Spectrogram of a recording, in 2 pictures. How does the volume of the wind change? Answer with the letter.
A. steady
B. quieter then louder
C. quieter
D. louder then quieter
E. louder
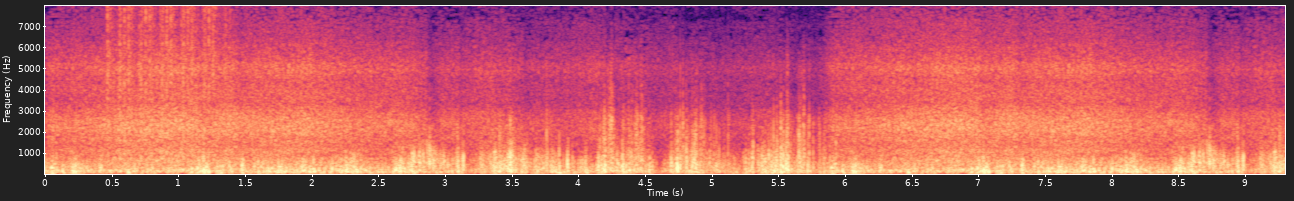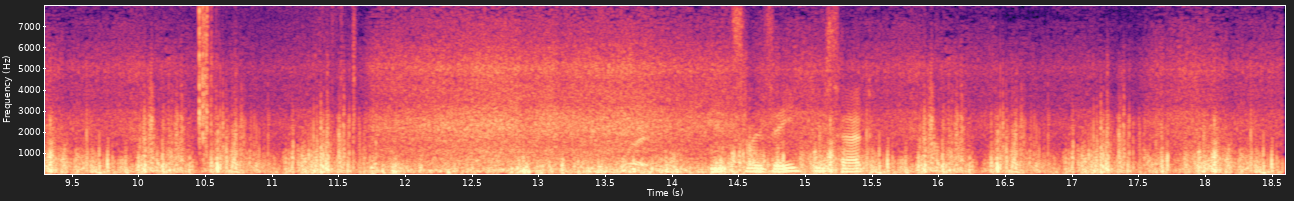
A.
